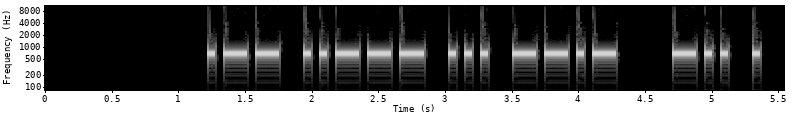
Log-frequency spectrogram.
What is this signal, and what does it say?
Morse code, heard as a keyed tone, about 21 wpm, 700 Hz. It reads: W2SQ DE
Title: USA Callsign DE Callsign - 4 Characters - 20wpm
